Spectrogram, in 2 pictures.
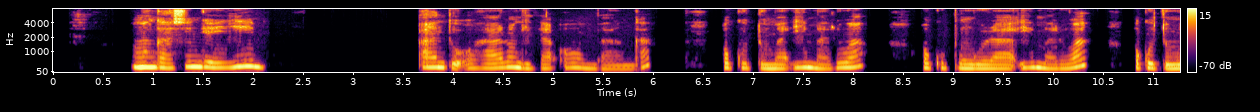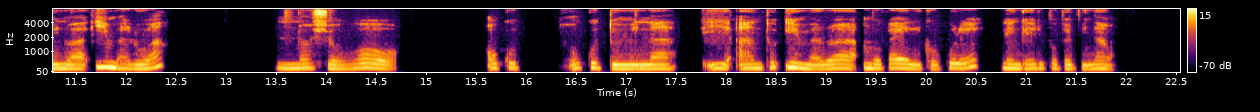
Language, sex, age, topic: Oshiwambo, female, 18-24, finance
